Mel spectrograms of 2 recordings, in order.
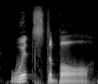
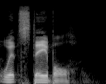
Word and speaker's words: Whitstable: It's pronounced Whitstable, not Whitstable, even though it's spelled that way.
